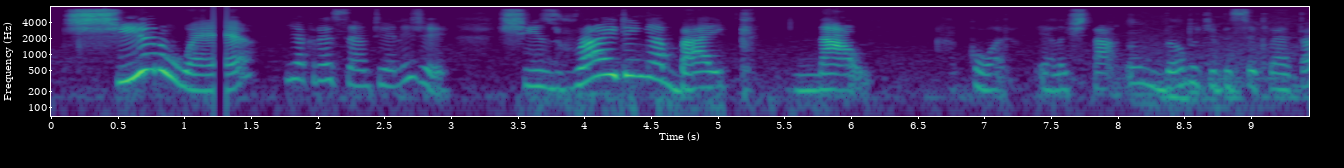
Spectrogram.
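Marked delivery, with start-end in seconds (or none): 3.3-6.1 very slow English example sentence; slow modelling. Shown as a demonstration. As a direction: draw each word out so learners follow. Teacher models example sentence slowly. (frase-modelo bem devagar)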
